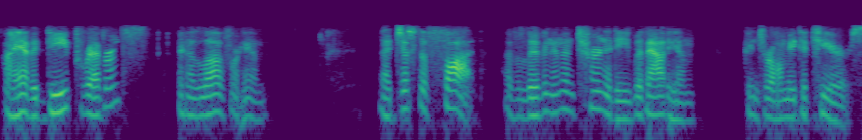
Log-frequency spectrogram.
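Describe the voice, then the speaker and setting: A middle-aged man preaching a sermon and reading scripture in an earnest, deliberate way with pauses. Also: mid-range voice, breathy edge, dry recording. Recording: muffled narrowband, phone-like audio.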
